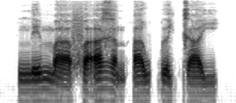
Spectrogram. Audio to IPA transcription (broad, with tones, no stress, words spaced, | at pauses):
ne˨˦ maː˧˩fa̰ː˧˥ɣa̰˧˨n ʔa˨˦wɓə˨˦jka˧j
